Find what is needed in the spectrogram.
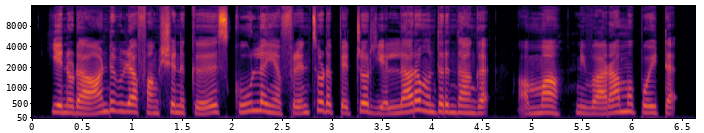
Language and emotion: Tamil, sad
